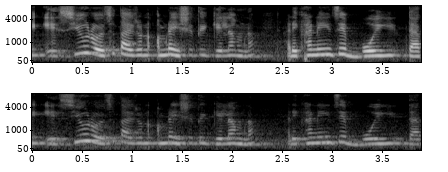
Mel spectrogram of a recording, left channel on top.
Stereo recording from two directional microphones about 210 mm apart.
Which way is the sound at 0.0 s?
45° left (ahead or behind).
